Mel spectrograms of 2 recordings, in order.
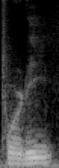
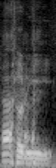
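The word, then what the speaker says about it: torii: I'm not going to mispronounce it again. Tori. Yeah. Tori.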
